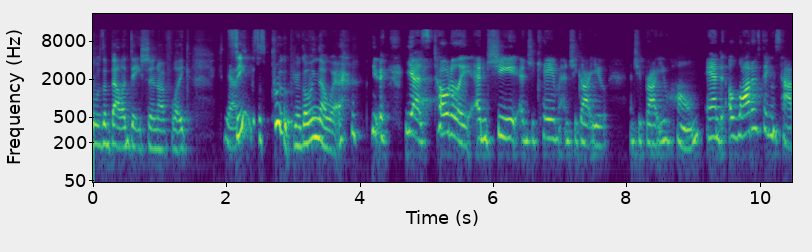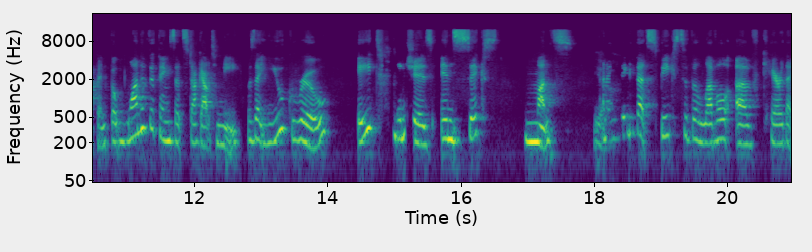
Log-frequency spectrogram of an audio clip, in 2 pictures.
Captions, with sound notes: was a validation of like- - Yeah. - See, this is proof, you're going nowhere. (laughing) - (laughing) Yes, totally. And she came and she got you and she brought you home. And a lot of things happened, but one of the things that stuck out to me was that you grew eight inches in six months. - Yeah. - And I think that speaks to the level of care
